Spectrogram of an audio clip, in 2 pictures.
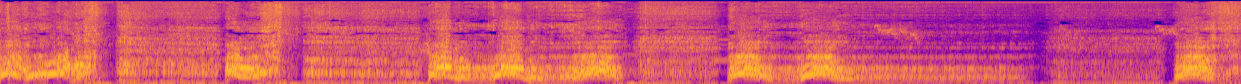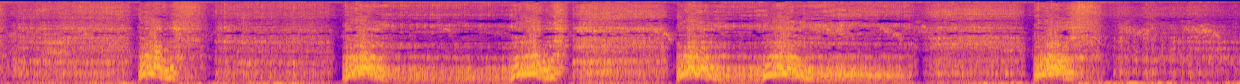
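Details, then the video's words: Kangal shepherd dog barking angrily after being provoked by gestures: a long run of hoarse, descending barks, mostly single and sometimes doubled, spaced irregularly with brief gaps, over faint low background rumble. "Yırtıcı kangal köpeği anadolu aslanı çoban köpeği kızgın köpek havlamasi urmesi sesleri"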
